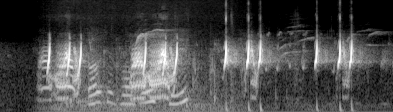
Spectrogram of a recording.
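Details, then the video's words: Natural quail voice recorded for hunting use: a quail gives crisp, high three-note calls in quick triplets about a second apart, after a burst of rougher, lower chattering notes. "Quail voice //Quail sound //Batair ki awaz"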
